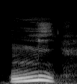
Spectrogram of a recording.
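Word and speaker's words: mis: And then mettre, to put, so ETTRE will give you this IS, mi. Same thing here, final S is not pronounced.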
